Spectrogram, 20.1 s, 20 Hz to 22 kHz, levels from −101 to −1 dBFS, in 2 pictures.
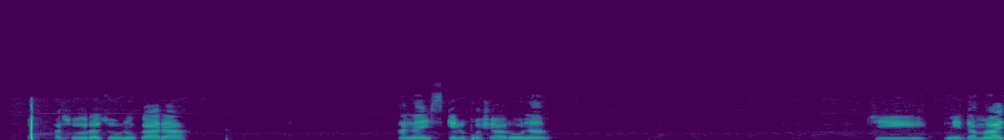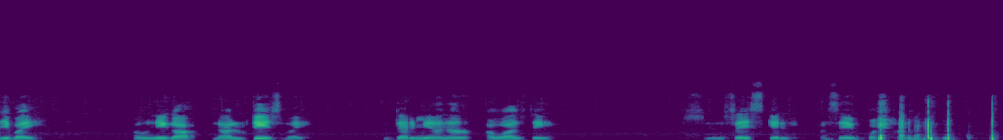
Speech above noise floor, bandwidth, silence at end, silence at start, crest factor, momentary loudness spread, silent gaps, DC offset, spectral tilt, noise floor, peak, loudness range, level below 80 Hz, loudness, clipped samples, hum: over 50 dB; 7.2 kHz; 0.1 s; 0.3 s; 36 dB; 15 LU; none; under 0.1%; -1.5 dB/octave; under -90 dBFS; -6 dBFS; 11 LU; -80 dBFS; -39 LUFS; under 0.1%; none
